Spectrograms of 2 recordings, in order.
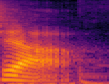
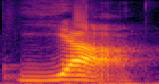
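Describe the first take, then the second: First: It starts with a J sound. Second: It starts with a Y sound. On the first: The speaker calls it wrong. "and not Ja" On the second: The speaker calls it right. "the letter J has a Y sound"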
